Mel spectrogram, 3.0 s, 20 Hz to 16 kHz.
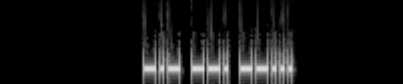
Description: Morse code, heard as a keyed tone, about 40 wpm, 700 Hz. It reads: KG7
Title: Callsign Prefixes for Top 25 DXCC - Repeated 3x - 40wpm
